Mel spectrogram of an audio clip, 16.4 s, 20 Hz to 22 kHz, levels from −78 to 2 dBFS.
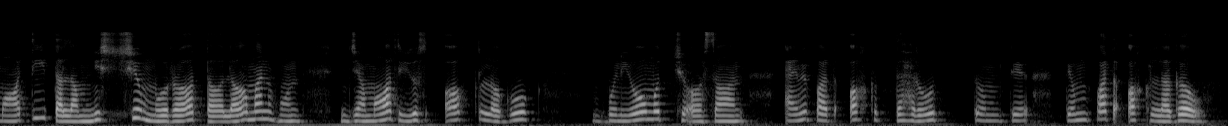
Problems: background sounds at intervals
